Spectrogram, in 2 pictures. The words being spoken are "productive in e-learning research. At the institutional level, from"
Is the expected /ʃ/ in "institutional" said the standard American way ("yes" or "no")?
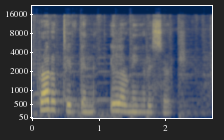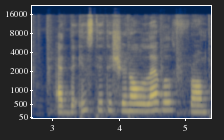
yes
